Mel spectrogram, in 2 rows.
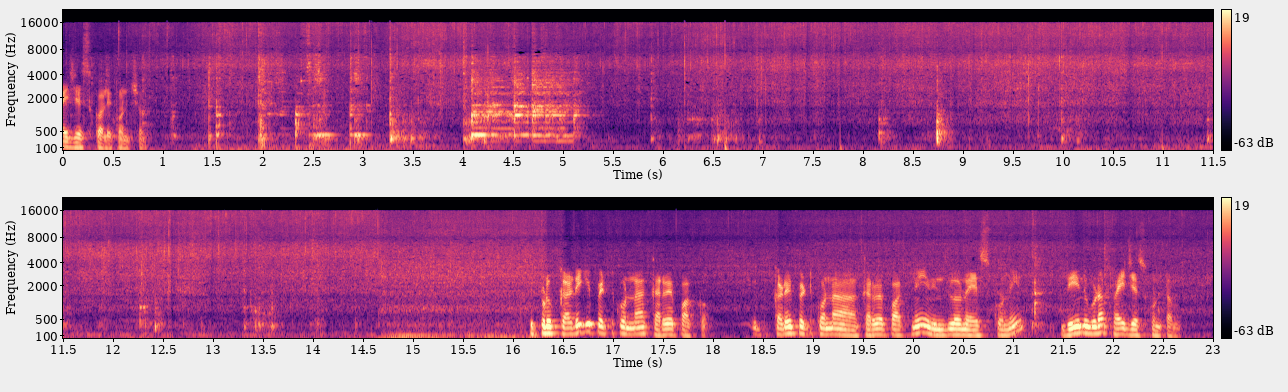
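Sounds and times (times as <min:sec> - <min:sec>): vegetables sizzling in oil: 0:00.0 - 0:23.0
metal spoon scraping pan: 0:00.8 - 0:05.3
spoon knocking on pan: 0:04.0 - 0:05.3.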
